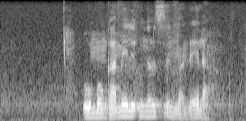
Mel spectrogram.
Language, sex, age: Zulu, male, 25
